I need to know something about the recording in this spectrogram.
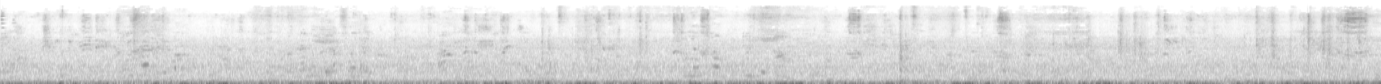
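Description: Wheels click and rattle over rail joints.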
